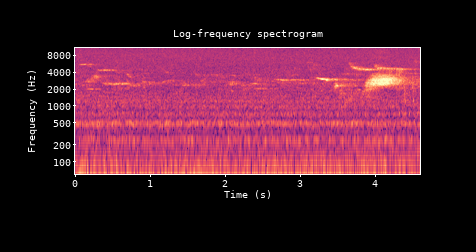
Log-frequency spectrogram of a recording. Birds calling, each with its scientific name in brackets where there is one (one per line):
Apapane (Himatione sanguinea)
